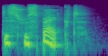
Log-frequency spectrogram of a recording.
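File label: "disrespect", British English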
